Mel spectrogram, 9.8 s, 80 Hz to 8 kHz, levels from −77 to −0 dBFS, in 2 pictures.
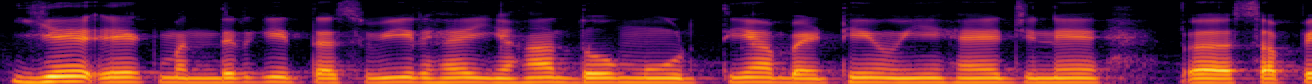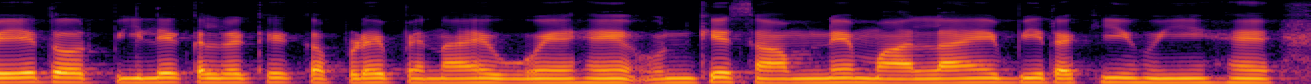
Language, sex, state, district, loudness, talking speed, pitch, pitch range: Hindi, male, Bihar, Jahanabad, -16 LUFS, 185 wpm, 150 Hz, 145-155 Hz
